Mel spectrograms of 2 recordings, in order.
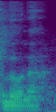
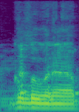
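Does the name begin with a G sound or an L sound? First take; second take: L sound; G sound. First: The name starts with an L sound. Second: The name starts with a hard G sound. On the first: The speaker calls it right. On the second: The speaker calls it wrong.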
